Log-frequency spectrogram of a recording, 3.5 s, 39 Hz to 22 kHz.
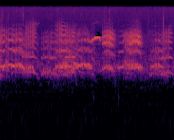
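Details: Common Cranes at Matsalu, USSR, recorded 1979: a dense mix of rolling, trumpeting calls from several birds, steady and loud throughout.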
